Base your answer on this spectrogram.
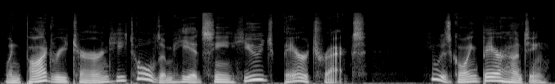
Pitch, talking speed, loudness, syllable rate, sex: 130 Hz, 185 wpm, -19 LUFS, 4.1 syllables/s, male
